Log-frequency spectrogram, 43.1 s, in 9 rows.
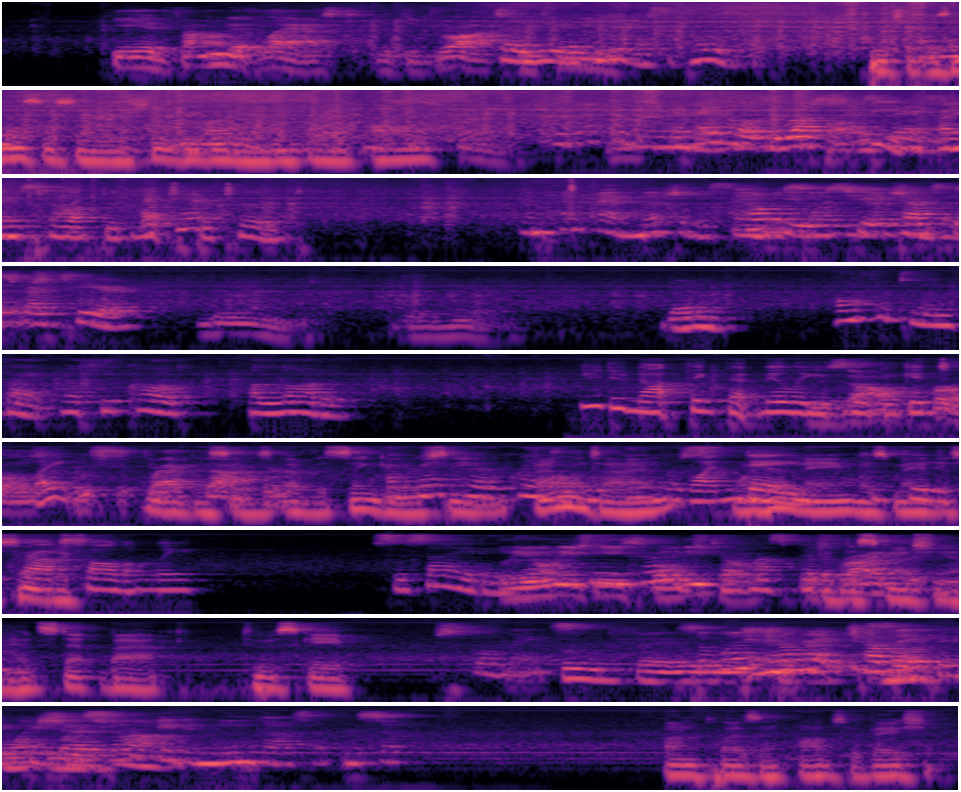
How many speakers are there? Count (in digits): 7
